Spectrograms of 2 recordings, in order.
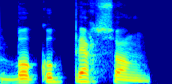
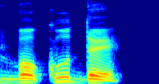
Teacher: Beaucoup de personnes. Aquí no pronuncian la P, no pronuncian la E, pero pronuncian la D, ahí se une.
